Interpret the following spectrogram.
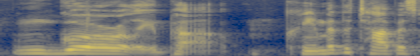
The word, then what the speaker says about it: Gworly Pop: Introducing Gworly Pop. Yes, you have to say it like that. Gworly Pop.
